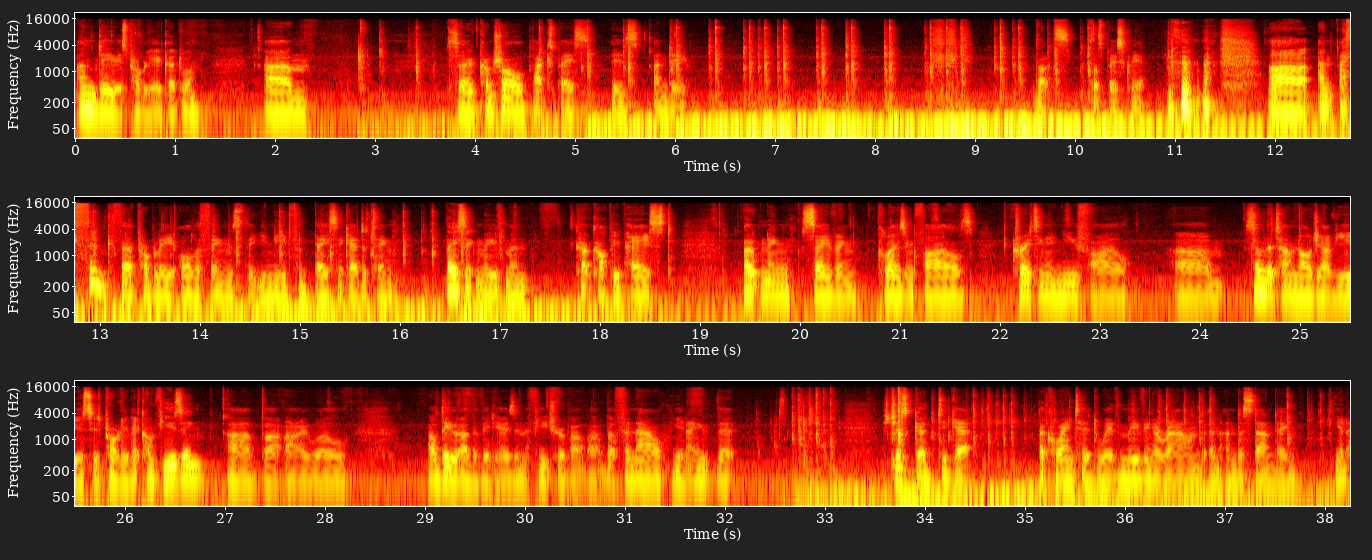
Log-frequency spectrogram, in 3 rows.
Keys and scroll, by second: 3.3 ctrl+/, 4.5 ctrl+/, 5.0 ctrl+/, 5.4 ctrl+/, 5.9 ctrl+/, 6.6 ctrl+/, 7.3 ctrl+/, 7.6-9.3 ctrl+/, 9.6 ctrl+/, 12.7 ctrl+/, 14.2-16.5 ctrl+/, 32.7 ctrl+x, 32.8 k, 33.6 Return, 34.3 Up, 34.5 Up, 34.6 Up, 34.8 Up, 34.9 Up, 35.2 Up, 35.3 Up, 35.8 Up, 35.9 Up, 36.7 Left, 37.2 Left, 37.8 Down, 37.9 Left.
